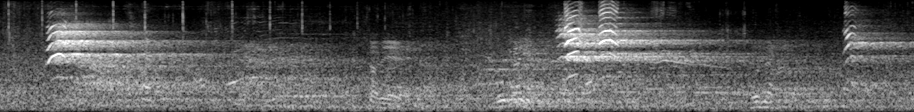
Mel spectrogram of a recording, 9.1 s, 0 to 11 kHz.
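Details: Beluga during the 16:30 public training session at Port of Nagoya Public Aquarium, Japan, on 24 March 2018: three short, bright, harmonic squeals, the first near the start and two close together later, over steady background crowd murmur.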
